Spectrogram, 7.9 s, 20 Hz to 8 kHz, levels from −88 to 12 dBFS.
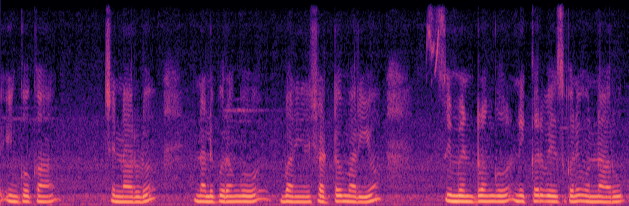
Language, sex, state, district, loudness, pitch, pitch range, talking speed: Telugu, female, Telangana, Hyderabad, -13 LUFS, 215 Hz, 205-220 Hz, 90 wpm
